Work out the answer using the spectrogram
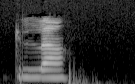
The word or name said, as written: Glin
